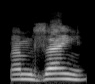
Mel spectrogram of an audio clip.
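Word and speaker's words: Sie: This is I sound. I. Uh-huh. Do you see that? How do you pronounce this? I see raised Sei. hands, but it's this for Nidish. Once again, Sei.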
